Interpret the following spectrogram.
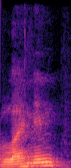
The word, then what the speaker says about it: lining: Reparem aqui, sempre quando acaba com ing, né, a gente não pronuncia o G, tá? Não pronuncia. Mas o N a gente pronuncia. Então aqui a gente vai conectar o N com up. Vai ficar lining up. N com up, nup. Então, lining up.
